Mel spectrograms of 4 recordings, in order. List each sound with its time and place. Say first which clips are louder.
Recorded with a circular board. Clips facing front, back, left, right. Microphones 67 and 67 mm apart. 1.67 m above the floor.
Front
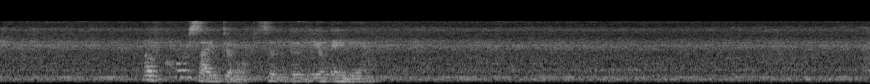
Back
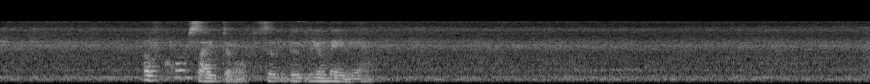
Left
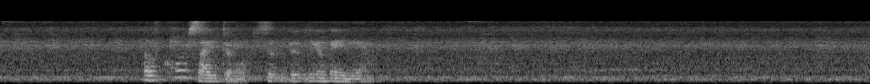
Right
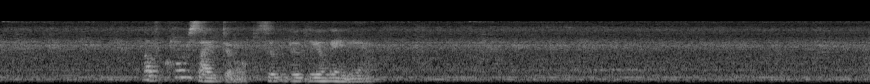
1.4 s a woman speaking: back 3 dB, left 2 dB; 155° left, 1.4 m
